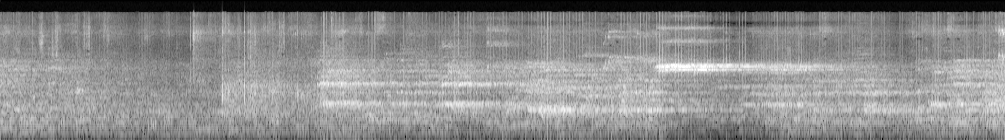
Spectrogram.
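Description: Young women players call out to each other across the court.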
